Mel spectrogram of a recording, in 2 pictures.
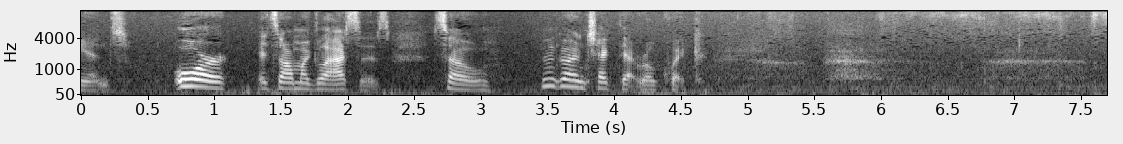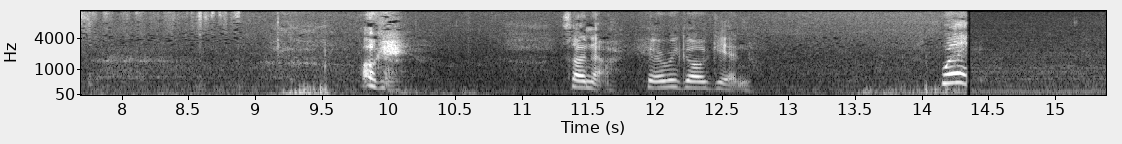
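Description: A young woman talks close up.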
